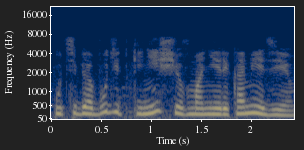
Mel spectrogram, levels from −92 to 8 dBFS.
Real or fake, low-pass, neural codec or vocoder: real; 7.2 kHz; none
